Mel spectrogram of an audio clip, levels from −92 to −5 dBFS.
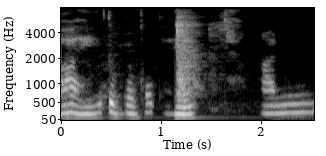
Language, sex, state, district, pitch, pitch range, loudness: Marathi, female, Maharashtra, Sindhudurg, 215 Hz, 200-225 Hz, -29 LUFS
